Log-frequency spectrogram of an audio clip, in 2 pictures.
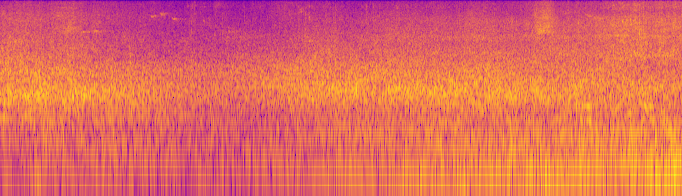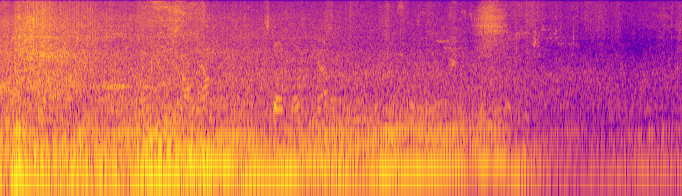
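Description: Road traffic from a nearby road: a steady wash of passing cars, then a louder vehicle with a low engine note that builds from about halfway, peaks and fades away near the end.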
